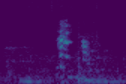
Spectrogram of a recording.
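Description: A hungry pet cat begging for its biscuits, giving a short two-part meow at close range, fairly faint, in a quiet room.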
